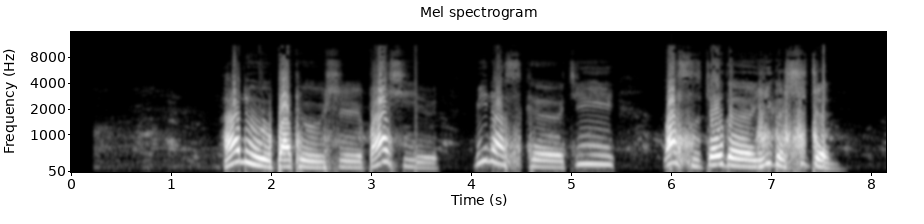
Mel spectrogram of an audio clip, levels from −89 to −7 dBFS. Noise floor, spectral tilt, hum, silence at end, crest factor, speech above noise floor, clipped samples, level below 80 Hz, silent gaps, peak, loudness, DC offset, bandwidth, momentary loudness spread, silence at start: -56 dBFS; -7 dB/octave; none; 0.55 s; 16 dB; 42 dB; under 0.1%; -54 dBFS; none; 0 dBFS; -14 LUFS; under 0.1%; 10.5 kHz; 16 LU; 1.55 s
